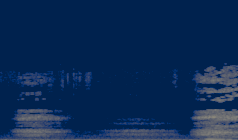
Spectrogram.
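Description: A man breathing heavily through his mouth, two long gasping breaths, his nostrils plugged with nose-waxing sticks.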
